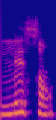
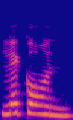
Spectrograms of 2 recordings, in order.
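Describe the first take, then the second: First: The middle consonant sounds like s. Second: The middle consonant sounds like k. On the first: The speaker calls it right. "it's leçon" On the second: The speaker calls it wrong. "It's never lecon"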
